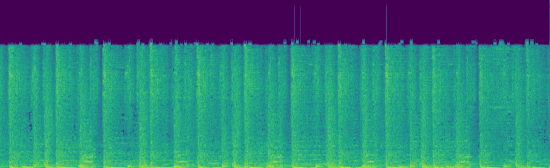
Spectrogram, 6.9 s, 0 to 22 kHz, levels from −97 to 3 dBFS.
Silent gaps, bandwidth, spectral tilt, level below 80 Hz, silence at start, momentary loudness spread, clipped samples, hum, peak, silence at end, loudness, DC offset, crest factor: none; 17 kHz; -4 dB/octave; -18 dBFS; 0 s; 2 LU; under 0.1%; none; 0 dBFS; 0 s; -14 LUFS; under 0.1%; 14 dB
